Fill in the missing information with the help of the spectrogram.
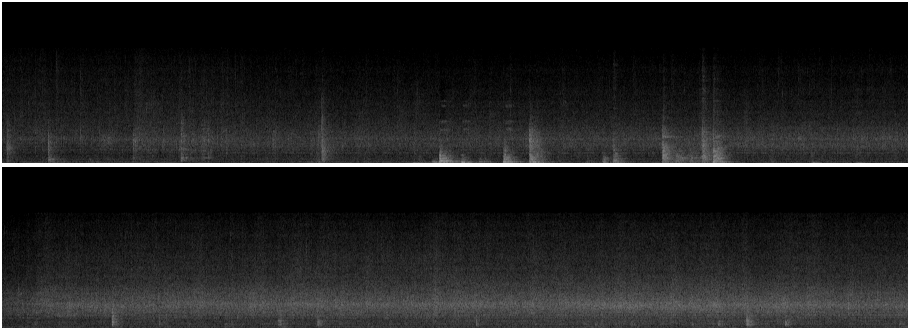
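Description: Raw chicken pieces sizzling in a frying pan with browned peppers, with a cluster of sharp knocks and scrapes about five to nine seconds in as the chicken goes into the pan. About halfway through the sizzle turns louder and steadier as the pieces are stirred and spread out.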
